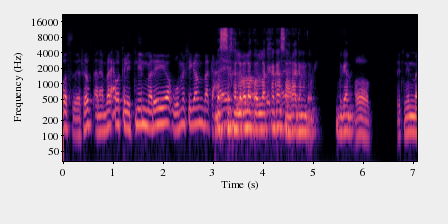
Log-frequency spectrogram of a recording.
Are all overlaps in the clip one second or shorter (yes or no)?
no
